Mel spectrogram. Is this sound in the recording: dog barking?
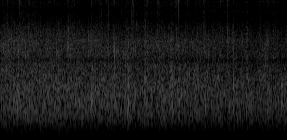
no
